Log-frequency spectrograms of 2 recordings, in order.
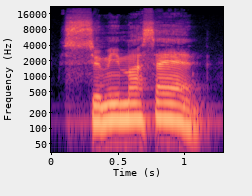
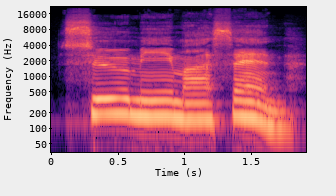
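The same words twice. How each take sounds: First: Said in the usual way. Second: Slow, stretched SUMIMASEN, syllable by syllable; drawn-out syllables. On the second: Shown as a demonstration. Teacher introducing a new Japanese word, slow and drawn out. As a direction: sound out Sumimasen very slowly and evenly.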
